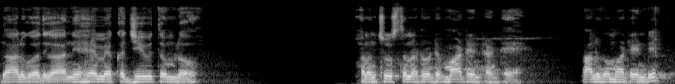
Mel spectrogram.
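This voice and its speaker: A man with a Telugu accent preaching at a church prayer meeting. He teaches by numbered points and questions to the congregation, and his voice climbs high when he voices the lament. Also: level tone, moderate pace, gravelly, dark tone, low-quality recording. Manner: rises sharply in pitch when voicing the lament.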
